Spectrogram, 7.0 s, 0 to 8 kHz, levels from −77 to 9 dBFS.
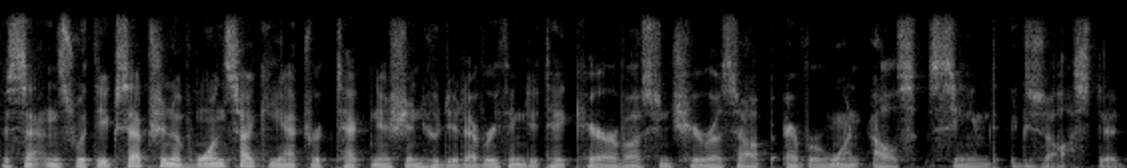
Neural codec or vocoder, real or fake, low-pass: none; real; 7.2 kHz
